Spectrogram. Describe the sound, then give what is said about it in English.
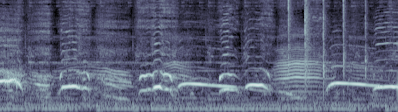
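A person in an audience lets out a series of high, wavering screams and shrieks, loud, over a noisy crowd with some sharp claps or bangs in the background. “screaming in a way that is not healthy and it's not in a way that anyone has ever screamed at Dak before”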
